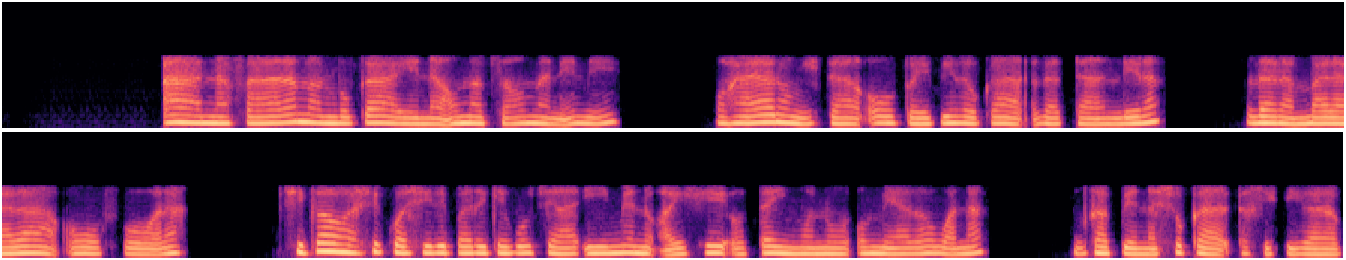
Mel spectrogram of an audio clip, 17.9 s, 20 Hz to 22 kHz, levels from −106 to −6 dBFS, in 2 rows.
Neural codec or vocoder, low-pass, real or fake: codec, 16 kHz, 2 kbps, FunCodec, trained on Chinese and English, 25 frames a second; 3.6 kHz; fake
